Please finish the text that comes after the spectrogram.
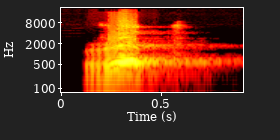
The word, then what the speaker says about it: wrath: W, double U silent word. Double U silent word, এখানে দেখতে পাচ্ছি আমরা এই স্ক্রিনে প্রদর্শিত শব্দগুলোতে double you later will be silent. Someone such as রিক মানে ধ্বংস, wrath মানে রাগ, রাইট মানে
